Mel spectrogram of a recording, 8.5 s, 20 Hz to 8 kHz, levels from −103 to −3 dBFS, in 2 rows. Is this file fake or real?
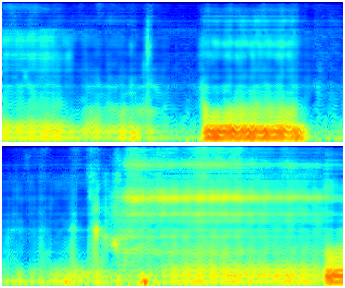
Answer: fake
